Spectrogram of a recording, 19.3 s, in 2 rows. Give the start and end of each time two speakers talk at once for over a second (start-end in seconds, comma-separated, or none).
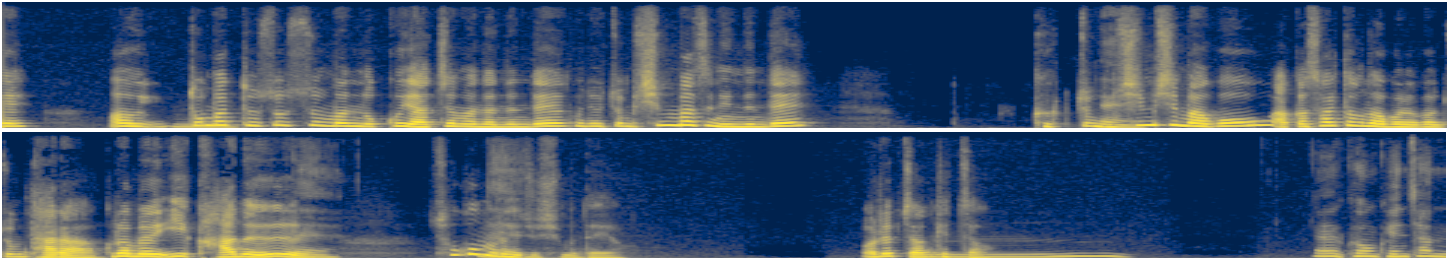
none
